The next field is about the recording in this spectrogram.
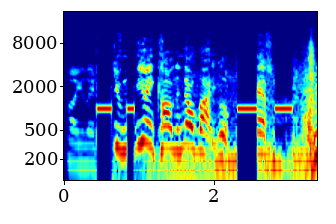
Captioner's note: beep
